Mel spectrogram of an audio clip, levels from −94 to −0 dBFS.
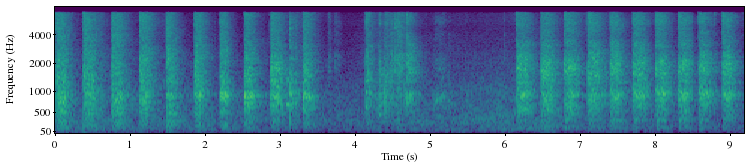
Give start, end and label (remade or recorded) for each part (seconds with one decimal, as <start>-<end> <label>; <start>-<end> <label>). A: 0.0-0.6 recorded; 0.6-2.3 remade; 2.3-3.2 recorded; 3.2-8.5 remade; 8.5-9.2 recorded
